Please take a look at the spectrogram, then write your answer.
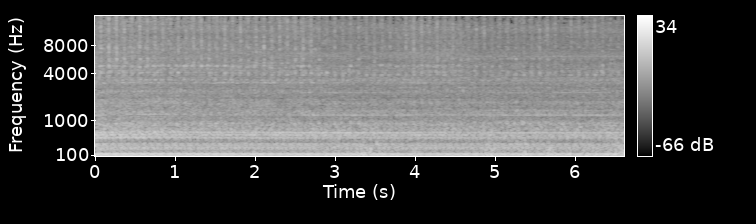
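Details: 1959 Case 300 tractor petrol engine with updraft carburetor, warm day, clutch disengaged, after generator repair: steady low chugging idle with no knocking or grinding; runs as it should and the generator is now charging.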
